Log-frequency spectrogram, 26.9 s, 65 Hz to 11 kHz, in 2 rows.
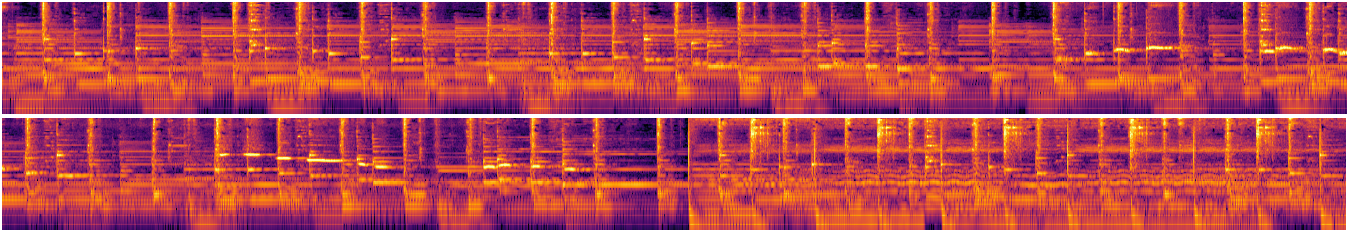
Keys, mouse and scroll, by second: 6.9 right click, 7.1 right click, 8.1 right click, 8.3 right click, 8.9 ctrl+=, 9.5 right click, 9.9 right click, 11.1 right click, 13.4 ctrl+=, 13.6 ctrl+=, 13.8 right click, 15.2 ctrl+-, 15.9 right click, 20.3 ctrl+-, 20.3 ctrl+=, 20.8 ctrl+-, 21.0 ctrl+=, 22.5 ctrl+-, 22.8 ctrl+=, 23.0 ctrl+-, 24.2 ctrl+-, 24.7 ctrl+=.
